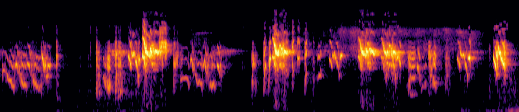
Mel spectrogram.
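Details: Male budgerigar, a pet parakeet, chirping in a chattering warble of rapid, buzzy notes and squawky bursts with short pauses, some notes rising and falling.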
